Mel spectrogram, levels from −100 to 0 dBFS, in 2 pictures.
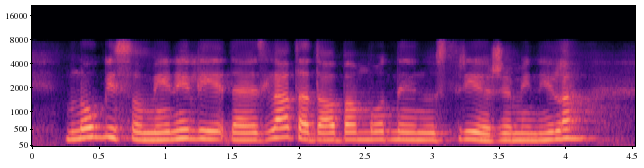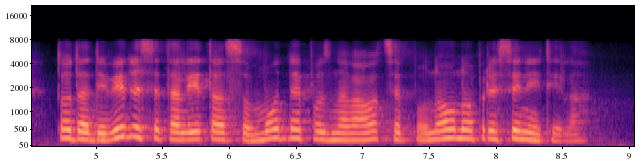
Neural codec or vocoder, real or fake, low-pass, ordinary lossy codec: codec, 16 kHz, about 1 kbps, DyCAST, with the encoder's durations; fake; none; none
